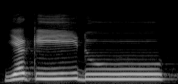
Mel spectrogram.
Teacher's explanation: واو ساکن سے پہلے پیش ہے، یہ بھی حروف مدہ ہے، کھینچ کر پڑھنا ہے ہم نے۔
